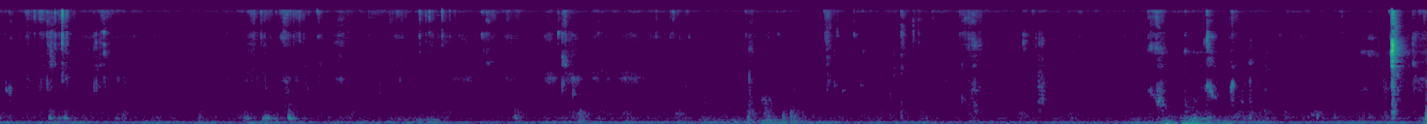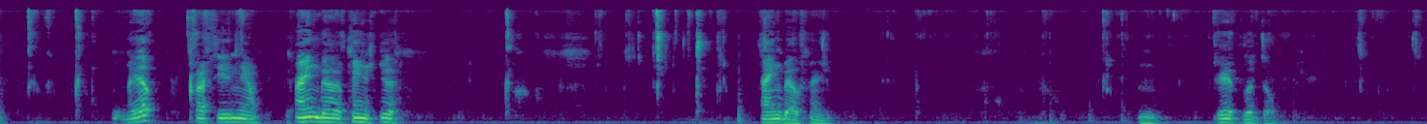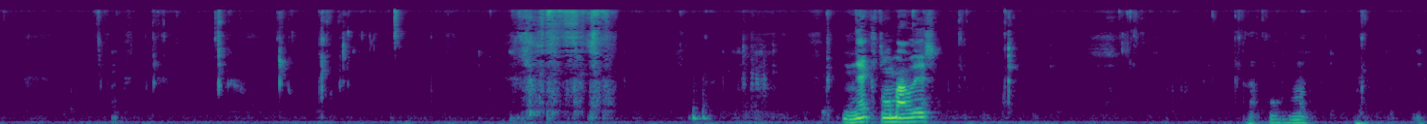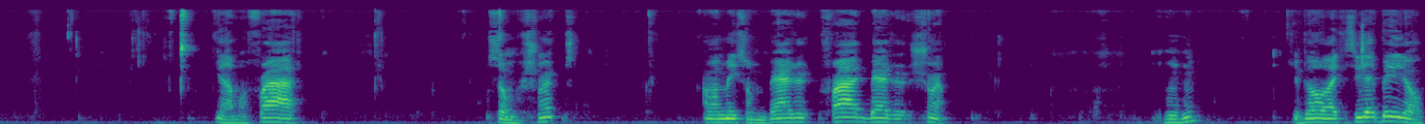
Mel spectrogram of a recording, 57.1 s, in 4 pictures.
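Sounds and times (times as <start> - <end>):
person biting and chewing pizza: 0.0 - 10.7, 11.4 - 15.4, 18.3 - 21.9, 22.8 - 37.0.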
